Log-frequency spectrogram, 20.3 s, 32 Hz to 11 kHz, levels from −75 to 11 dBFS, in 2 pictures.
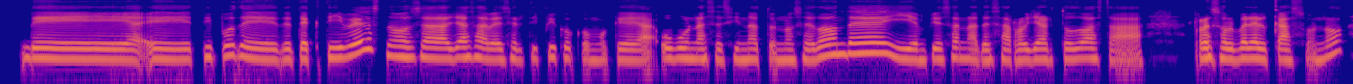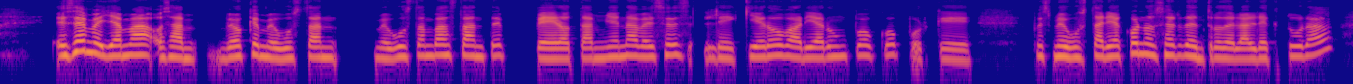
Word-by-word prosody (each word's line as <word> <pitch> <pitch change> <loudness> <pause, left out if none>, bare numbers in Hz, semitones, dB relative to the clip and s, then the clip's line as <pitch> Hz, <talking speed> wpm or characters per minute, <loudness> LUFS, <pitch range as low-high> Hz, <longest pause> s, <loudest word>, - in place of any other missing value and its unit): de, 185 -3 +2
eh, 180 -1 -1
tipo 220 +3 -3
de 185 -5 0
detectives, 200 - 0
¿no? 220 -2 0
O 205 - 0
sea, 195 -2 +2
ya 205 +2 +1
sabes, 185 -3 -1
el 170 - -6
típico 195 +1 -7
como 170 - -8
que: 175 -1 -2
"Ah, - - 0
hubo 195 0 -1
un 190 -1 -2
asesinato 180 0 -4
no 175 0 -3
sé 175 0 -4
dónde 270 +5 +3
y 190 -5 0
empiezan 185 +2 -4
a - - -1
desarrollar 175 +1 -2
todo 185 +2 -2
hasta 190 -1 -2 0.4
resolver 195 0 +2
el 190 -2 +2
caso", 175 -1 -1
¿no? 260 - -3 0.4
Ese 290 +8 +7
me 260 -5 +6
llama, 240 +2 +6
o - - +1
sea, 205 -3 +3
veo 215 0 -1
que 255 - +2
me 205 -3 +1
gustan 200 +1 0 0.2
me 195 -1 -4
gustan 220 +3 -1
bastante, 235 -1 +1 0.2
pero 190 -1 +5
también 200 +3 -1
a 230 - +3
veces 215 +1 -2
le 195 -1 -4
quiero 220 +2 0
variar 205 -1 +1
un 220 +1 -4
poco 235 +1 -5
porque, 175 -8 -6 0.4
pues 225 -1 -6
me 220 -1 +5
gustaría 220 +2 +2
conocer 245 -4 +1
dentro 205 -3 0
de 190 -1 +2
la 185 0 +3
lectura, 225 - -2
200 Hz, 180 wpm, -21 LUFS, 185-225 Hz, 0.4 s, Ese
